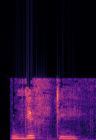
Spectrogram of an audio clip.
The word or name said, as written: giftie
